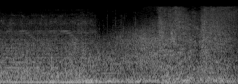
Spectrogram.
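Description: Cartoon power sound effect for spinning, glowing fists: a dense rushing, grinding noise over a low steady hum, swelling into a louder whoosh about one and a half seconds in.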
